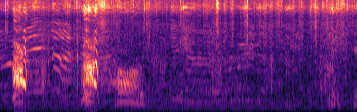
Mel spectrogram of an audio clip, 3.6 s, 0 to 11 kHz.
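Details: Domestic dog, a female, barking on a walk at another energetic dog she dislikes: two sharp loud barks about 0.7 seconds apart, then a softer yelp, with a woman's voice and outdoor noise.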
